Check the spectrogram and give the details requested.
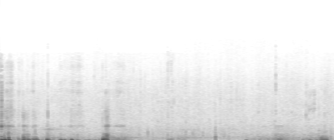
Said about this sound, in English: It's raining quite strongly here.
